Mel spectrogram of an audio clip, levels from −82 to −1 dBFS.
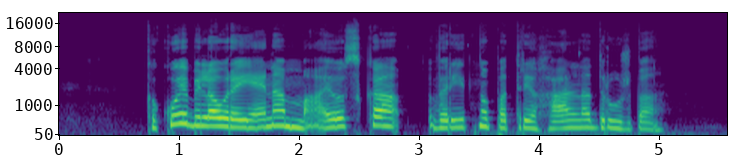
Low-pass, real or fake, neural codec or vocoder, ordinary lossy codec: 19.8 kHz; fake; vocoder, 44.1 kHz, 128 mel bands every 256 samples, BigVGAN v2; none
